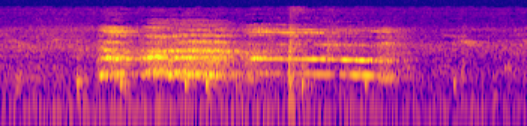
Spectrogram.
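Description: A rooster crowing once, a long call of about two seconds held fairly level and dipping slightly at the end.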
